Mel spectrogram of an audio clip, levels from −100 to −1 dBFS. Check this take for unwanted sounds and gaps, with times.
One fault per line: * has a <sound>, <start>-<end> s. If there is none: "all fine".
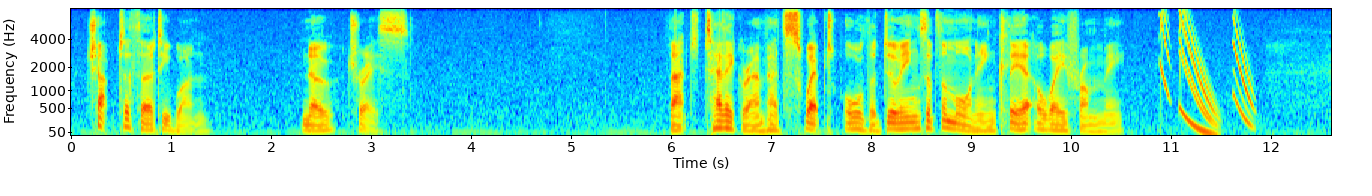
* has a chirp, 10.9-11.9 s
